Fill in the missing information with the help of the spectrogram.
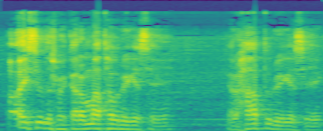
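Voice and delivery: normal talking voice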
